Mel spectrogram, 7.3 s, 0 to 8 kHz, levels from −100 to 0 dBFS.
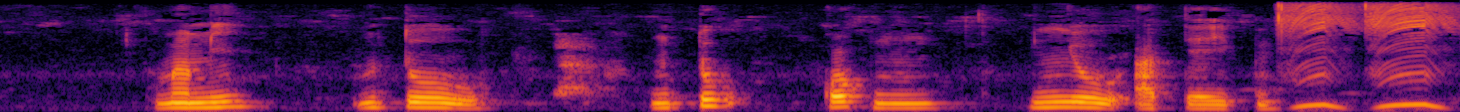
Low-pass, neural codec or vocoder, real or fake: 7.2 kHz; none; real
